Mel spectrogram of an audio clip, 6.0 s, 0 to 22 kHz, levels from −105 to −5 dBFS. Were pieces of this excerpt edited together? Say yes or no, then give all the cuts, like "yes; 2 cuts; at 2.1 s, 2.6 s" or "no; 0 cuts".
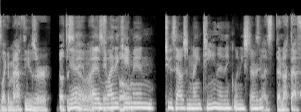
yes; 2 cuts; at 1.1 s, 3.2 s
